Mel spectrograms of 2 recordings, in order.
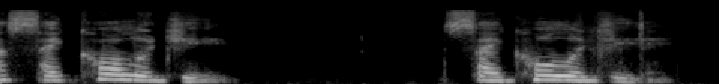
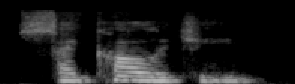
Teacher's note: Yang strong, stresnya adalah silabel kedua.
